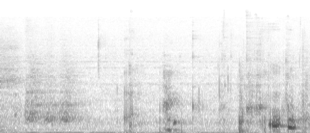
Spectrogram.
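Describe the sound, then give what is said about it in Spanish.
A quiet sip from a drink, with a few short wet mouth sounds and swallowing noises over a low background hum, no talking. “Sorbito.”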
